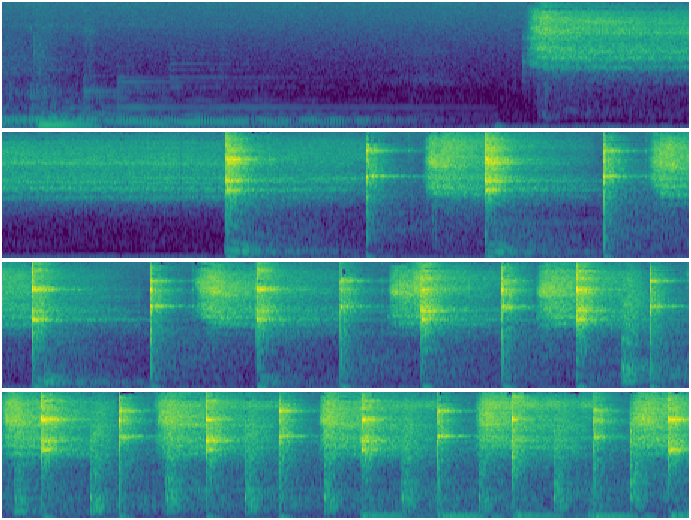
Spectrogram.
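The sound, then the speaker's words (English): Hammers strike steel spikes again and again in a steady, quickening rhythm, each blow a sharp, ringing metallic clang, preceded by a low hum and a sustained bright ring. “Listen to hammer swingers talking to you.”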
